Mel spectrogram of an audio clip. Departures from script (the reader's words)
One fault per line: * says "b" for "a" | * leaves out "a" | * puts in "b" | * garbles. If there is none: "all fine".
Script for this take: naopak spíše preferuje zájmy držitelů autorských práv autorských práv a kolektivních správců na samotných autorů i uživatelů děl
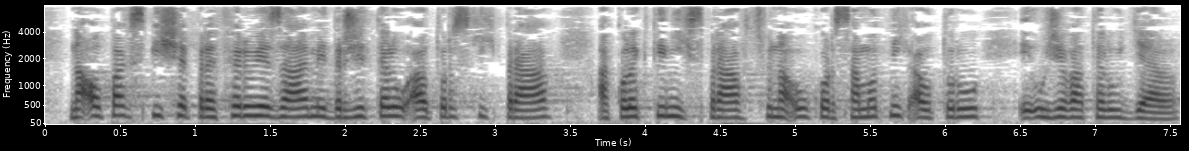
* leaves out "autorských práv"
* puts in "úkor"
